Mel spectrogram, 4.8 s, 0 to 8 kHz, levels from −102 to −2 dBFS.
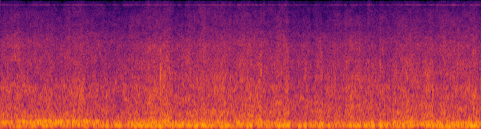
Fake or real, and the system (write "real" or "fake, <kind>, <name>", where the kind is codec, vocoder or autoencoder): fake, codec, HILCodec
